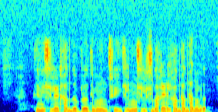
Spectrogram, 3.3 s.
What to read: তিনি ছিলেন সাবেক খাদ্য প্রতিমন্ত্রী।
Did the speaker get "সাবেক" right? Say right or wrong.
wrong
